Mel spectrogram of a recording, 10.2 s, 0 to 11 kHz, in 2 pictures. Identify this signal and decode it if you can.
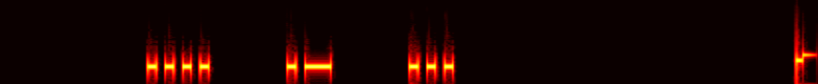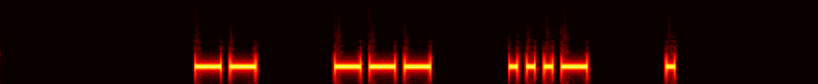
Morse code, heard as a keyed tone, about 22 wpm, spaced as for 12 wpm, 700 Hz. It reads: HAS MOVE
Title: 3x Character Spacing - Top 200 Words - 22wpm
